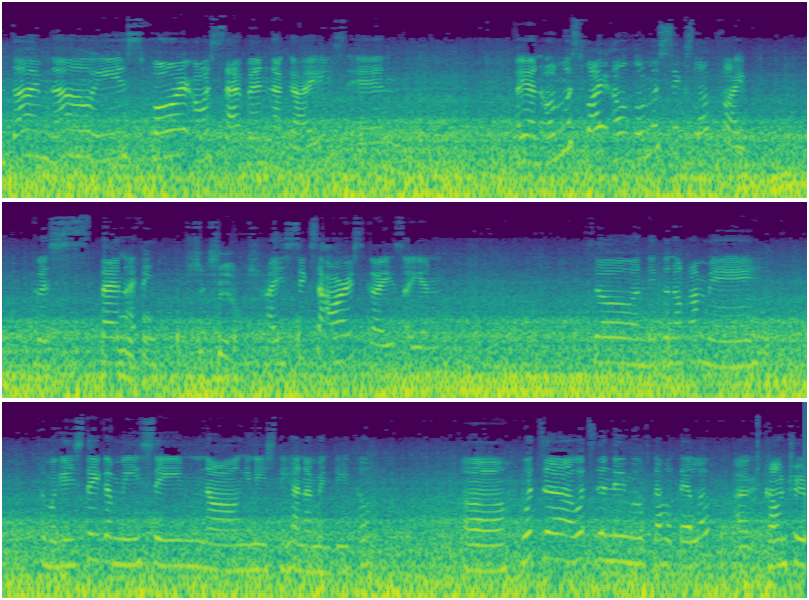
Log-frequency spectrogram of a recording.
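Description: Steady road and engine rumble inside a moving car's cabin, with a woman talking over it.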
